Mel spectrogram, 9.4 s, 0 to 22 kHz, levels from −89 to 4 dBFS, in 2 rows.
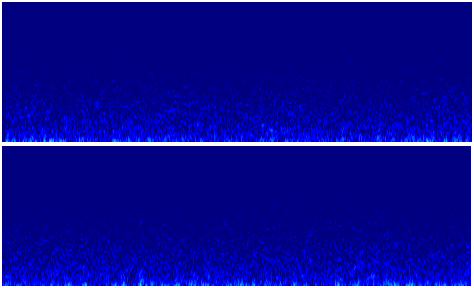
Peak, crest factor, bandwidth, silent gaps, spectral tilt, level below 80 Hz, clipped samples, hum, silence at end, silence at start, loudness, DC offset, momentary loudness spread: -54 dBFS; 16 dB; 16.5 kHz; none; -2.5 dB/octave; -78 dBFS; under 0.1%; none; 0 s; 0 s; -70 LUFS; under 0.1%; 1 LU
